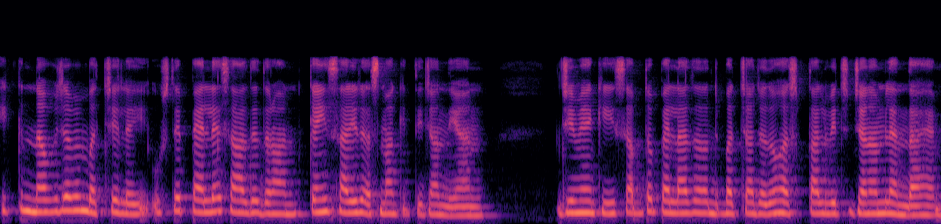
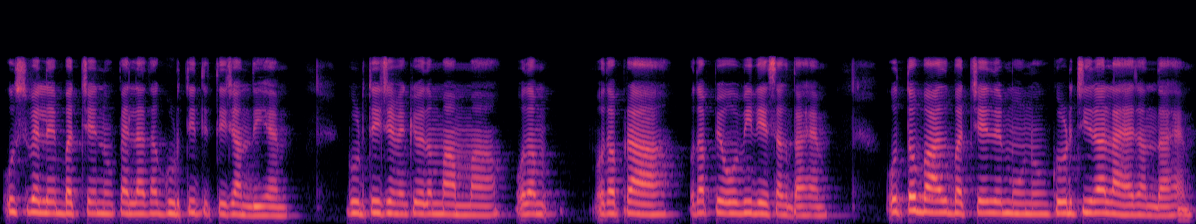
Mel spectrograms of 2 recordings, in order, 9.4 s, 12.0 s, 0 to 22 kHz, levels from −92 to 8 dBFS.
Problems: none marked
